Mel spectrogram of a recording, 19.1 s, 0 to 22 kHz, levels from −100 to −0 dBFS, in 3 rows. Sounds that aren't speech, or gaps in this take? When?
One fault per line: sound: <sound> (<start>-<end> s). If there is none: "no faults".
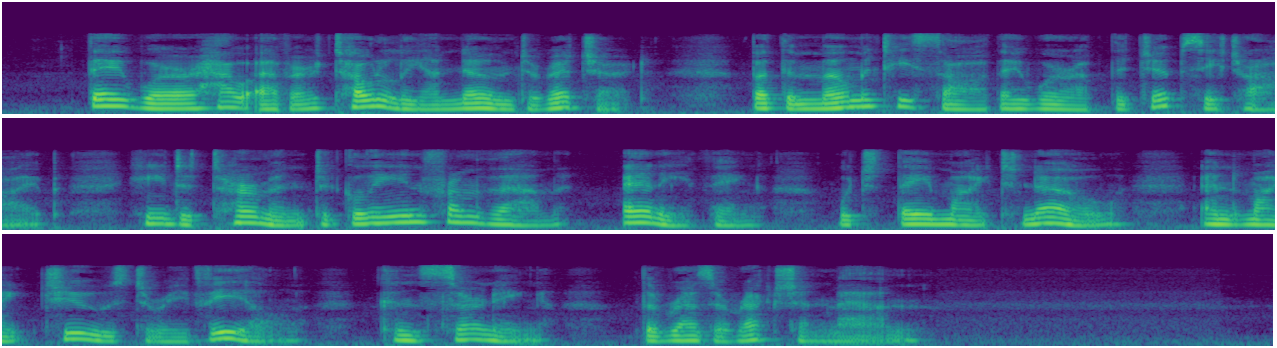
no faults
